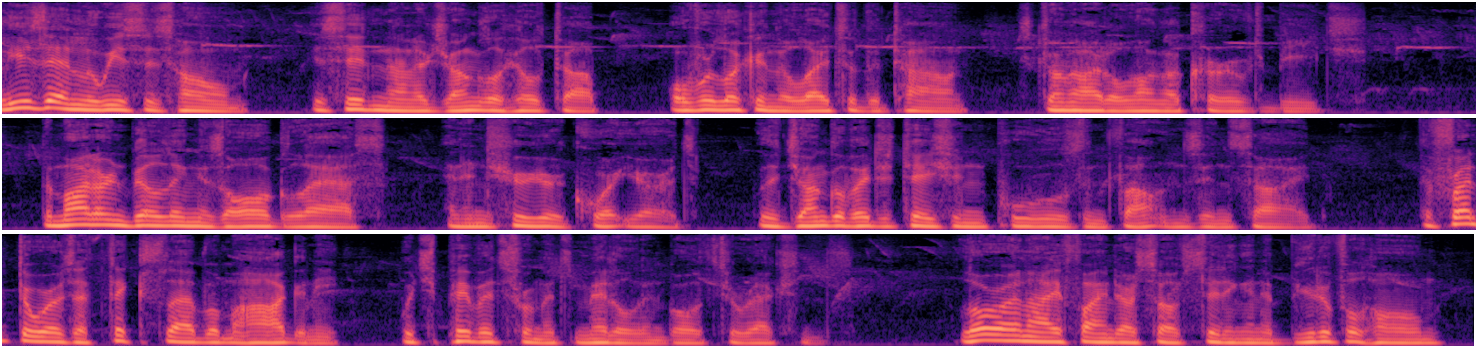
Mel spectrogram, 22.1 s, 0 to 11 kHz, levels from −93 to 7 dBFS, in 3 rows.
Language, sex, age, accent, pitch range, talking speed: English, male, 60-79, American, 105-135 Hz, 175 wpm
